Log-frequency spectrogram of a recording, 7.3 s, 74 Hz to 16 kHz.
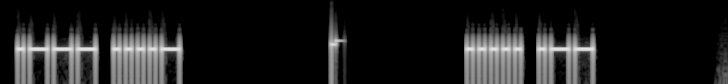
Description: Morse code, heard as a keyed tone, about 19 wpm, 700 Hz. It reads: J 4 5 W
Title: Two Challenging Letter-Number Combinations 20wpm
